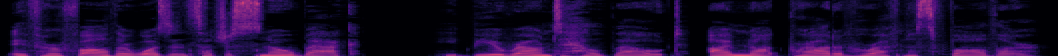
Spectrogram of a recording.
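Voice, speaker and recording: An eager young village woman from a fantasy game, acted by a woman. She speaks in an earnest, clearly enunciated, slightly theatrical way at a medium pitch, recorded dry and close. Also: moderate pace, no echo, lightly acted. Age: young adult. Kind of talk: scripted fantasy video game voice lines.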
